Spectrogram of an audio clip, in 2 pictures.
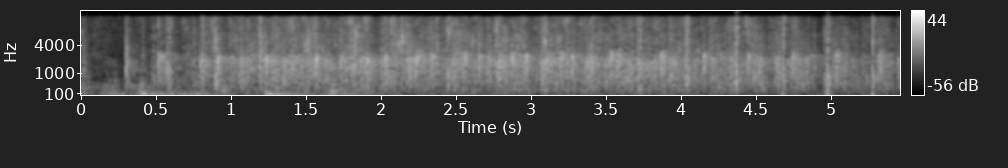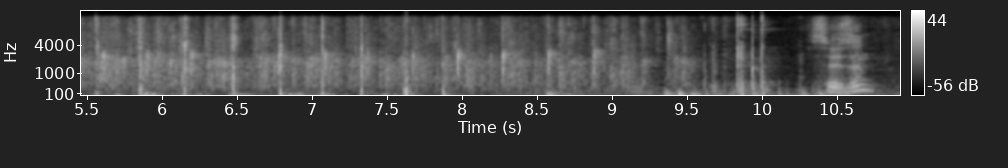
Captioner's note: applause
